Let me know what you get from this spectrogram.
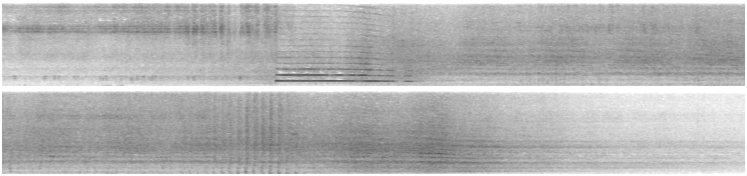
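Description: Electric-locomotive-hauled Intercity train passing through a station. About four seconds in, the locomotive gives a loud horn blast that drops slightly in pitch as it ends. The coaches then rumble past with rapid wheel clicks over the rail joints, and the sound fades as the train moves away near the end.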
